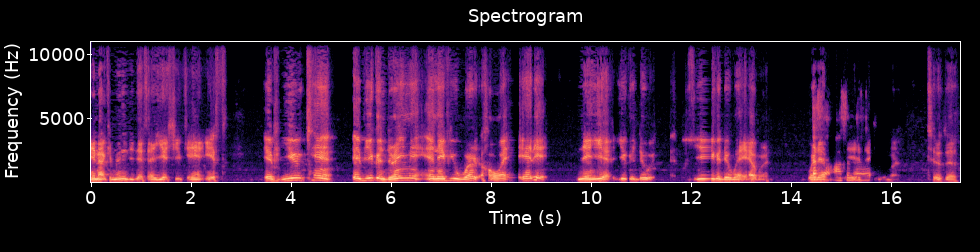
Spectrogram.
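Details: Adult man with cerebral palsy, which can affect speech, who mentions working with speech therapists, speaking in an interview; speech in cerebral palsy.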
